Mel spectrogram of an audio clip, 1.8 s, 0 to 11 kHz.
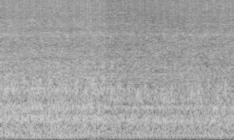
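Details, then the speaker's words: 2006 Chevrolet Silverado Z71 with aluminum-block V8: steady, even idle with smooth low rumble, no knocks or ticks; healthy. "she's a purring little kitten"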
